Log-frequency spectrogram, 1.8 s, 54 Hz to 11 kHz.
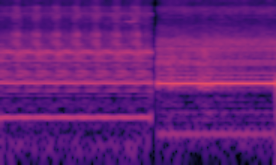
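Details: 2013 BMW E70 N63 after cooling system refresh, ignition on, before bleeding: steady electric hum as the small auxiliary coolant pump runs nonstop for three to four minutes; owner unsure whether this is normal.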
